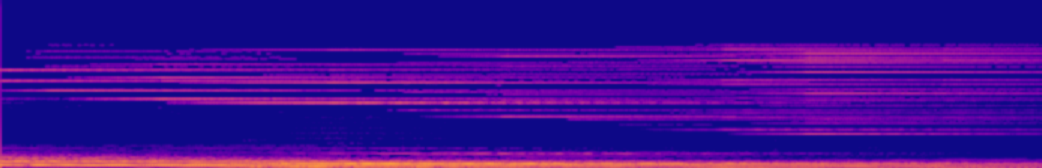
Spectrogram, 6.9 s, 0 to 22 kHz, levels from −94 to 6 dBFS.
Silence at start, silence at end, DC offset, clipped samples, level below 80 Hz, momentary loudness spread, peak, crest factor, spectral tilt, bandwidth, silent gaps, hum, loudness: 0 s; 0 s; under 0.1%; under 0.1%; -72 dBFS; 17 LU; -10 dBFS; 14 dB; -5.5 dB/octave; 16.5 kHz; none; none; -24 LUFS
